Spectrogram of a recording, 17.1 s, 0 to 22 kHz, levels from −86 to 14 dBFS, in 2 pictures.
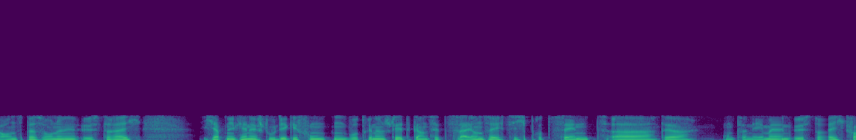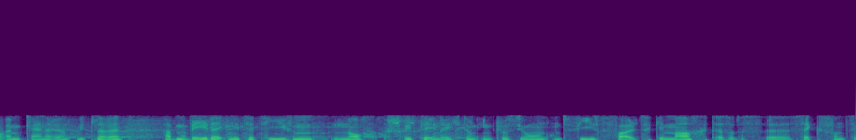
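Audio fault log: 7.74–8.64 s, repeated packet loss (robotic sound): seven short gaps, the longest 93 ms, are patched by extending the preceding sound, covering about 39% of the span with choppy fill.
8.89–13.33 s, feedback echo between two devices: speech returns at an interval of roughly 150 ms, peaking about 15 dB below the direct speech, as one device's playback re-enters another's microphone.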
